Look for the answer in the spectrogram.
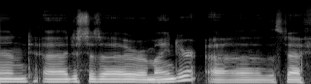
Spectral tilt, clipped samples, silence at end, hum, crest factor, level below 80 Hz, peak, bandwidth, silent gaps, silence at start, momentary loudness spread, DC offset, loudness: -7.5 dB/octave; under 0.1%; 0.05 s; none; 12 dB; -52 dBFS; -4 dBFS; 12 kHz; none; 0 s; 6 LU; under 0.1%; -17 LUFS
